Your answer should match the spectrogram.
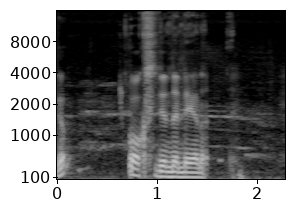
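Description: A man's voice speaks one short word or phrase about a second in, between pauses in his speech.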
